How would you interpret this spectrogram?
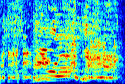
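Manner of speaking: high, loud calling out a name; shout. Retold or imitated. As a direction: yell the name in alarm. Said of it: "She was like".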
